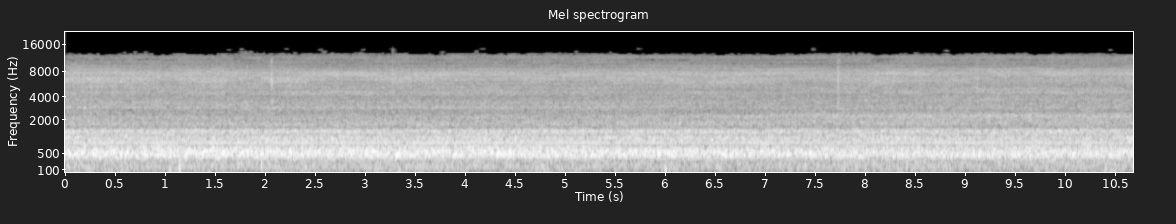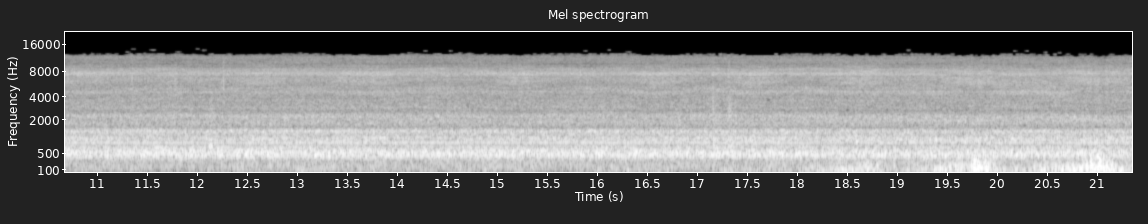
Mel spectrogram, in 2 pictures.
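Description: Hair dryer running steadily, an even rush of blown air with a faint steady whine, as it heats a PVC heat-shrink sleeve onto an 18650 battery cell. A few low rumbling gusts come near the end.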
